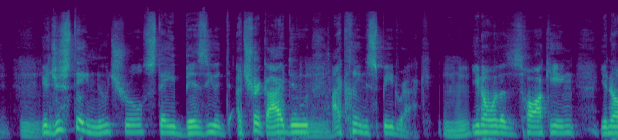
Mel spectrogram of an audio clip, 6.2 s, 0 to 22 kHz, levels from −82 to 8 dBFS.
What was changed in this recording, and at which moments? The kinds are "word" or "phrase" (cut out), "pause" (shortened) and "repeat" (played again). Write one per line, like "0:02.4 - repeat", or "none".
none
